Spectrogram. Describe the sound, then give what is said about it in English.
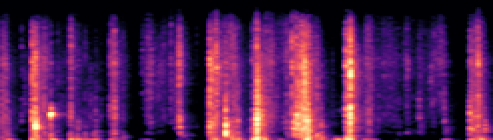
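A deck of cards for a past-lives reading is shaken to make a card fall out, giving papery rattling and crinkling in several irregular bursts separated by short pauses, with no voices. “I'm trying to let the card fall out, but it won't. So I think I have to pick it up.”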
